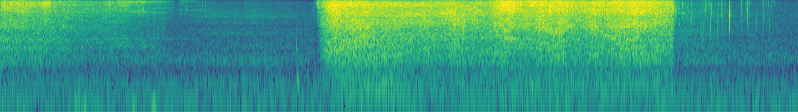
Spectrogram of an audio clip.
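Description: Pistol-grip garden hose nozzle spraying a jet of water onto a cleaned crappie, a steady hiss. The spray eases off about a second in, then comes back loud for about two and a half seconds and cuts off suddenly.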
